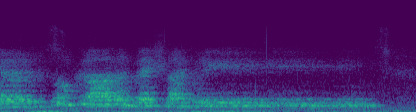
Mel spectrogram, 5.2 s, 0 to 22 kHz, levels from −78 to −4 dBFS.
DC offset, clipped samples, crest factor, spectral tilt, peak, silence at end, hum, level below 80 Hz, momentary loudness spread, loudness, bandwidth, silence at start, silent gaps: under 0.1%; under 0.1%; 18 dB; -7.5 dB/octave; -14 dBFS; 0 s; none; -52 dBFS; 9 LU; -33 LUFS; 13 kHz; 0 s; none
